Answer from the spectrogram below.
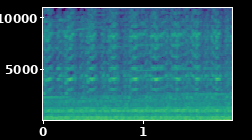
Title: Sound Kia Niro EV grinding Noise - what defect?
